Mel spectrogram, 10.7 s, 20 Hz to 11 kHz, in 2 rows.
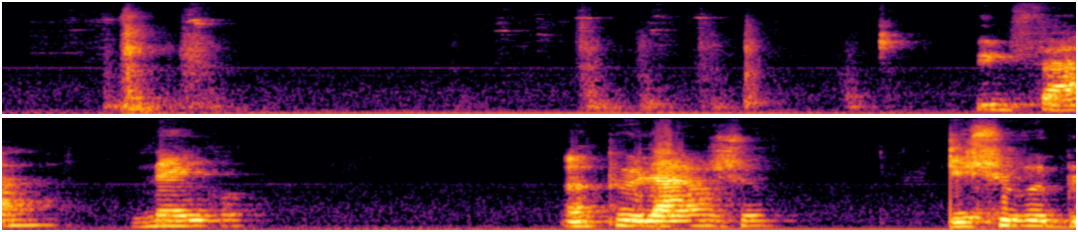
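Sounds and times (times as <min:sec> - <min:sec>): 
low steady hum: 0:00.0 - 0:10.7
apartment door creaking and knocking as it swings: 0:00.4 - 0:01.2, 0:02.3 - 0:04.6
speech: 0:04.9 - 0:06.7, 0:08.2 - 0:09.3, 0:10.1 - 0:10.7.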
